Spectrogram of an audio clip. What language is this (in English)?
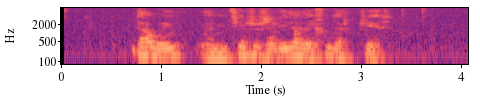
Spanish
